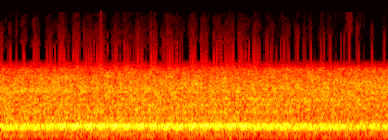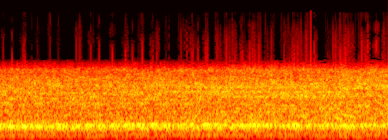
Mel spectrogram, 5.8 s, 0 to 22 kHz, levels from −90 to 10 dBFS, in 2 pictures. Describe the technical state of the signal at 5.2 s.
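Dropped samples at 5.24 s: a single sharp click, a thin vertical line across the spectrum. The likely cause is a fraction of a millisecond of samples missing, so the waveform jumps abruptly to a later value, far too brief to remove any audible sound.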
